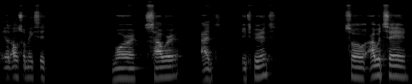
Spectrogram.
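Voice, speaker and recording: A man's voice: mid-range voice, darkish tone. A man giving a casual, unscripted taste-test review while eating sour candy, often repeating and rephrasing himself.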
